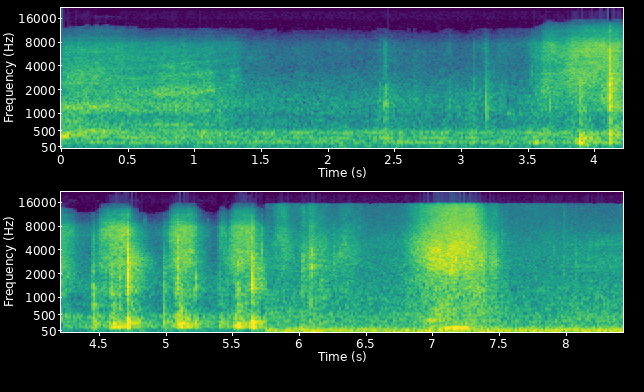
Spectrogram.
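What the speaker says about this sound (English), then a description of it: "Here I cut away the overhang of the tape." A blade cuts away overhanging tape during a solar panel install: after a quiet rustle, a few close, crisp crinkling tears come in short bursts, followed by a brief hiss.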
